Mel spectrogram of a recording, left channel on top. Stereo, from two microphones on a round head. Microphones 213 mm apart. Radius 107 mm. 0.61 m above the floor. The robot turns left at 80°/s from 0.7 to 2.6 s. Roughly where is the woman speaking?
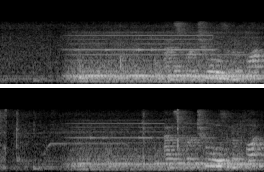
Ahead right.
